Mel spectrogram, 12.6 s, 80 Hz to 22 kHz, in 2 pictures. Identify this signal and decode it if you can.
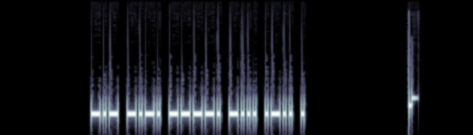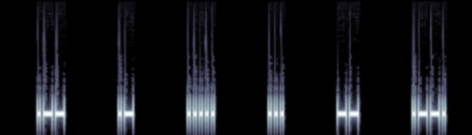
Morse code, heard as a keyed tone, about 30 wpm, spaced as for 15 wpm, 700 Hz. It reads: KC9BLE WA5SMP
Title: USA Call Signs - 6 Characters - 6x Character Spacing - 30wpm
